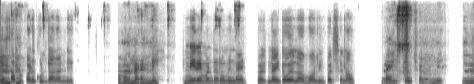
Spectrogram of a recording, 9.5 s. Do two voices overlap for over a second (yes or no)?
no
